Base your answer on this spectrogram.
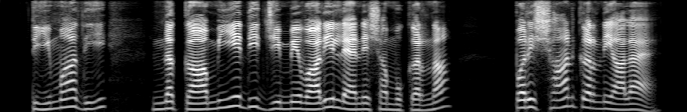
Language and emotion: Dogri, disgusted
